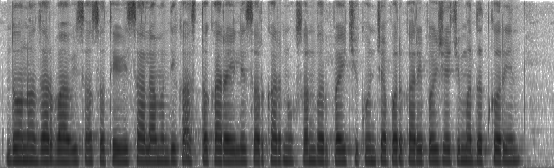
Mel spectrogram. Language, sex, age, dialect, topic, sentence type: Marathi, female, 25-30, Varhadi, agriculture, question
